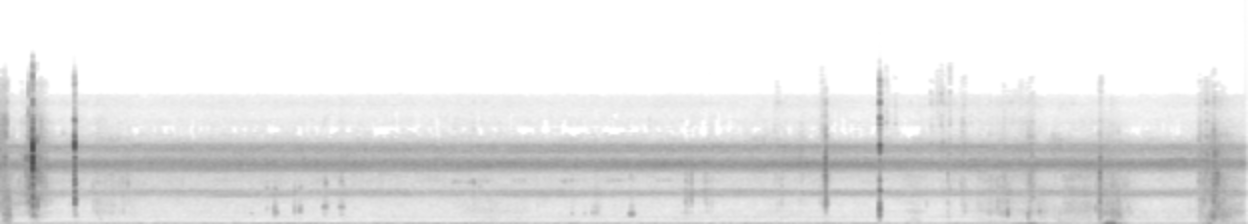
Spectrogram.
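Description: Steady chorus of night insects such as crickets, a continuous high-pitched trill, with a few sharp clicks and some handling thumps near the end.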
